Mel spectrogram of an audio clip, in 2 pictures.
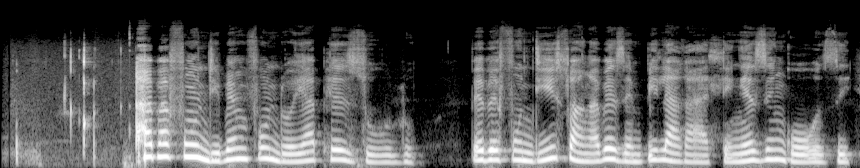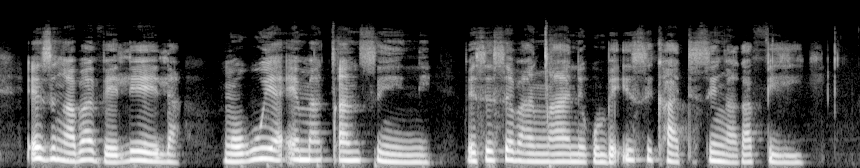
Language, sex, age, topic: North Ndebele, male, 18-24, education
